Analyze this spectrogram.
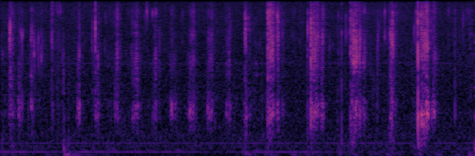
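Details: Rabbit chewing watermelon up close, a quick run of soft rhythmic crunches broken by a few louder snapping bites, steady low hum in the background.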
